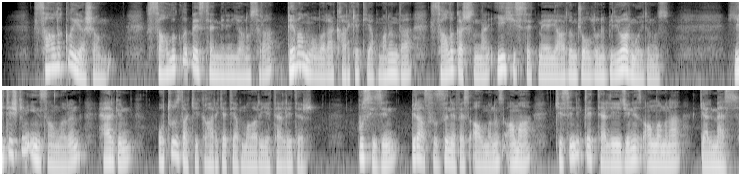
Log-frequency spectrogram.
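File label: Turkish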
